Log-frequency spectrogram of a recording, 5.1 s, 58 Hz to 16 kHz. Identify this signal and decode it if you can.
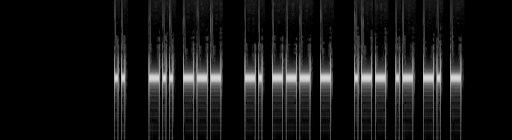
Morse code, heard as a keyed tone, about 34 wpm, 700 Hz. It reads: I DO NOT WANT
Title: Sets of 4 Words 35wpm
